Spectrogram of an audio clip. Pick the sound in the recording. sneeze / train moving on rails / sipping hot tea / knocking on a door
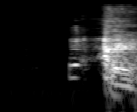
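sneeze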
